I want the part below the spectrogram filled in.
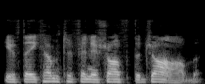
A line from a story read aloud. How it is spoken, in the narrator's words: she said dryly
